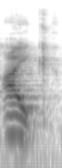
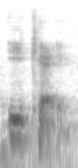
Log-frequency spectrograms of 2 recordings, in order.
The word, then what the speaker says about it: IKE: this is a trap it's spelled like Ike but I'm gonna go with ek cuz it's the Japanese vocalist II case vocals are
